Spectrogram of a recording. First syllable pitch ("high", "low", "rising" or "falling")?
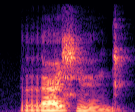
high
